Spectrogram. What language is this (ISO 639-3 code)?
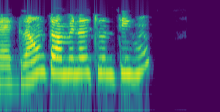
hin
